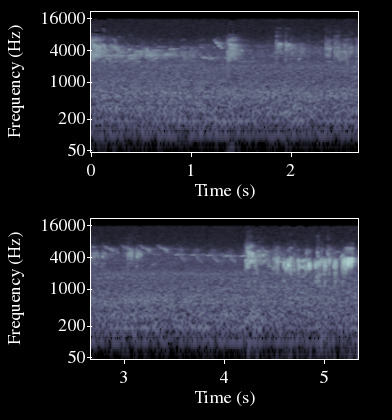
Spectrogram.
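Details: House martin (Delichon urbicum): short, dry, high chirps scattered irregularly, building into a denser, louder burst of twittering near the end.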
